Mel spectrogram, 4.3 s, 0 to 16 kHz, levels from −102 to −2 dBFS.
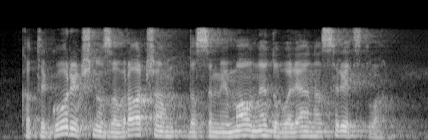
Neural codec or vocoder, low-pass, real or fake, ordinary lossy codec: codec, 16 kHz, 16 kbps, FunCodec, trained on Chinese and English, 50 frames a second; 7.2 kHz; fake; none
